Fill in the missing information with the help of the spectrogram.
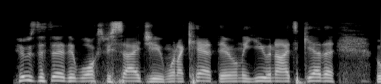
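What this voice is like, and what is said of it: Put-on Australian accent, reciting poetry. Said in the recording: “Why do I have an accent? I'm just kind of stuck in it. ... I just wanted to do the wasteland in an Aussie accent.”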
